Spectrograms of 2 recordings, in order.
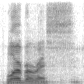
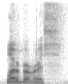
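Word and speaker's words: Pluribus: Uh, I have a hard time saying it. P L U R I B U S. I think that's how you spell it. It's an Apple series. It's like nine episodes. So it it's not a movie. It's a TV series. It's on Apple. So yeah, see if I can find it. Blurous. I think that's how you say it.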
